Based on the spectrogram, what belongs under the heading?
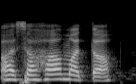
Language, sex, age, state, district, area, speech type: Odia, female, 18-30, Odisha, Bargarh, urban, read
